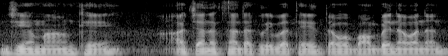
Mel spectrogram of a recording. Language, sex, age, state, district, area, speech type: Sindhi, male, 30-45, Maharashtra, Thane, urban, spontaneous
